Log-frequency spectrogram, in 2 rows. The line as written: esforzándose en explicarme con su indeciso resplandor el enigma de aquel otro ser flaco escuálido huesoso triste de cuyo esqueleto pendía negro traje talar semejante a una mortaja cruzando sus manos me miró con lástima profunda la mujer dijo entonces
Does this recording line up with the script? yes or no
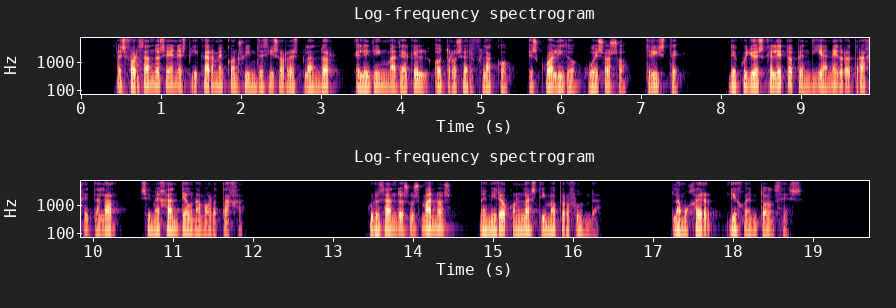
yes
